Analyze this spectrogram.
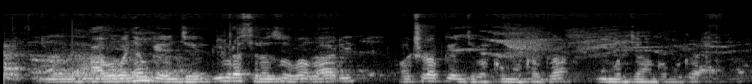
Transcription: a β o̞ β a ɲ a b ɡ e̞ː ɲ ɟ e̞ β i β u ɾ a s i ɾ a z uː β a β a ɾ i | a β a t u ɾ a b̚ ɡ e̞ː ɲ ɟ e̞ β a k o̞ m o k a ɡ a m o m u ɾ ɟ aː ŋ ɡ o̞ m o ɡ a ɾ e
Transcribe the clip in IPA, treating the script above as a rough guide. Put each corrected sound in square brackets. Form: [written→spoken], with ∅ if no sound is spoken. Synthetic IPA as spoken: a β o̞ β a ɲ a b ɡ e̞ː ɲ ɟ e̞ β i β u ɾ a s i ɾ a z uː β a β a ɾ i | a β a [t→t͡ʃ] u ɾ a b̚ ɡ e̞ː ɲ ɟ e̞ β a k o̞ m o k a ɡ a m [o→u] m u ɾ ɟ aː ŋ ɡ o̞ m [o→u] ɡ a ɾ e

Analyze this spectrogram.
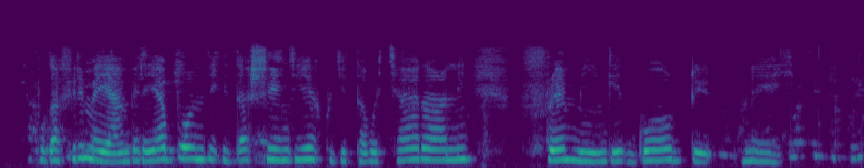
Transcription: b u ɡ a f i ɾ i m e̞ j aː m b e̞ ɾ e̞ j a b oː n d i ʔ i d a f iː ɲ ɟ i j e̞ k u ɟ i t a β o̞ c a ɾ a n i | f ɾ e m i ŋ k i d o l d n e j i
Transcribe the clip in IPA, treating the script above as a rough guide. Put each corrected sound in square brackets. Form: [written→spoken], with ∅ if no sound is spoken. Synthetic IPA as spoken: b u ɡ a f i ɾ i m e̞ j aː m b e̞ ɾ e̞ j a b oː n d i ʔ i d a [f→ʃ] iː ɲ ɟ i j e̞ k u ɟ i t a β o̞ c a ɾ a n i | f ɾ e m i ŋ [k→ɡ] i [d→ɡ] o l d n e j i

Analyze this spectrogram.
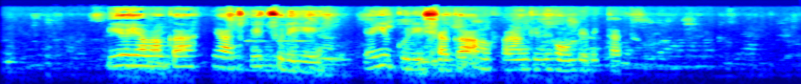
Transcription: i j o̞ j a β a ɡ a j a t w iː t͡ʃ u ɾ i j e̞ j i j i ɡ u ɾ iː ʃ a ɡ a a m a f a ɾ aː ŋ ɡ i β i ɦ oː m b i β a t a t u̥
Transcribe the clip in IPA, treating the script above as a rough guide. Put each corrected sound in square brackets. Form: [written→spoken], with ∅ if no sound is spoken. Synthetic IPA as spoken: i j o̞ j a β a ɡ a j a t w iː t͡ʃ u ɾ i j e̞ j [i→a] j i ɡ u ɾ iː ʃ a ɡ a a m a f a ɾ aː ŋ ɡ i β i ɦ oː m b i β [a→i] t a t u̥

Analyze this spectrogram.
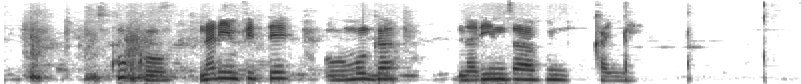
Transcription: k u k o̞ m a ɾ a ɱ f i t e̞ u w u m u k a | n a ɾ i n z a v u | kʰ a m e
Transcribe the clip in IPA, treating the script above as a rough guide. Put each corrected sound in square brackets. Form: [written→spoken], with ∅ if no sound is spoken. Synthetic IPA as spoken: k u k o̞ [m→n] a ɾ [a→i] ɱ f i t e̞ u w u m u [k→ɡ] a | n a ɾ i n z a v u | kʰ a [m→ɲ] e

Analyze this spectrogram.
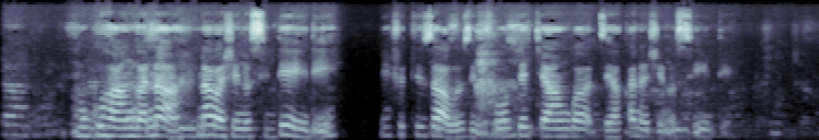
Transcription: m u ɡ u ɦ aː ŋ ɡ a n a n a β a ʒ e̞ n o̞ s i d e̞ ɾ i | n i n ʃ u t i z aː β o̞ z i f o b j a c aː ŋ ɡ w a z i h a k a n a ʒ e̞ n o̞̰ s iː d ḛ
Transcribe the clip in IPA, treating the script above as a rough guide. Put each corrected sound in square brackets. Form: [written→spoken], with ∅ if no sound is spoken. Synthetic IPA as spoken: m u ɡ u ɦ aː ŋ ɡ a n a n a β a ʒ e̞ n o̞ s i d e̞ ɾ i | n i n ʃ u t i z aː β o̞ z i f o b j a c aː ŋ ɡ w a z i h a k a n a ʒ e̞ n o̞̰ s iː d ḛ

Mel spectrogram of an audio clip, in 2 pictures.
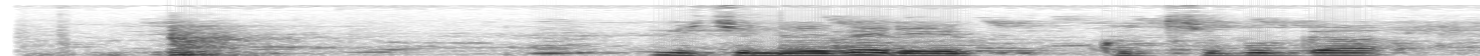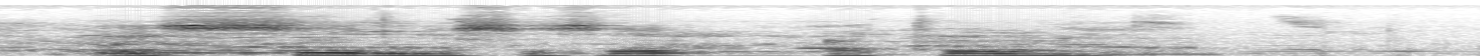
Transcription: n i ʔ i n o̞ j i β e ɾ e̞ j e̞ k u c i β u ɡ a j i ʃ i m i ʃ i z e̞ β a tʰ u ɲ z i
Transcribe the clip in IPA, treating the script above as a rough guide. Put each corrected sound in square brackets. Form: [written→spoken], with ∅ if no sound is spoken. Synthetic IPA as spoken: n i [ʔ→c] i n o̞ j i β e ɾ e̞ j e̞ k u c i β u ɡ a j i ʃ i m i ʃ i [z→ʒ] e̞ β a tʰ u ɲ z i

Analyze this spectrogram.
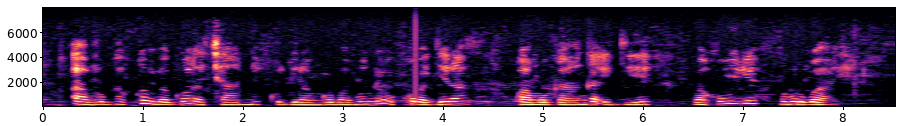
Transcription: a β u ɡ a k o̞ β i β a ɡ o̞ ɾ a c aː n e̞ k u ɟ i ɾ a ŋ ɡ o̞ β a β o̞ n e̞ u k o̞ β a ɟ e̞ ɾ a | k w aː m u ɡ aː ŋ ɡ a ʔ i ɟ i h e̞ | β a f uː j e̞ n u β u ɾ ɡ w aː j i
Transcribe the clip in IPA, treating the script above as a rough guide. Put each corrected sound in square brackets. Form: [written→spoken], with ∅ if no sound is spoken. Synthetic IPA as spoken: a [β→v] u ɡ a k o̞ β i β a ɡ o̞ ɾ a c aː n e̞ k u ɟ i ɾ a ŋ ɡ o̞ β a β o̞ n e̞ u k o̞ β a ɟ e̞ ɾ a | k w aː m u ɡ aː ŋ ɡ a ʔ i ɟ i h e̞ | β a [f→h] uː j e̞ n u β u ɾ ɡ w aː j i

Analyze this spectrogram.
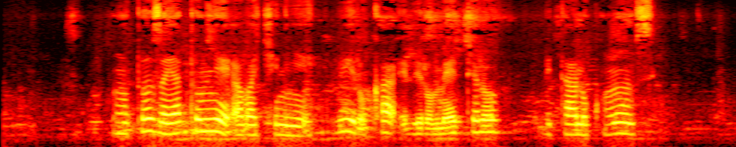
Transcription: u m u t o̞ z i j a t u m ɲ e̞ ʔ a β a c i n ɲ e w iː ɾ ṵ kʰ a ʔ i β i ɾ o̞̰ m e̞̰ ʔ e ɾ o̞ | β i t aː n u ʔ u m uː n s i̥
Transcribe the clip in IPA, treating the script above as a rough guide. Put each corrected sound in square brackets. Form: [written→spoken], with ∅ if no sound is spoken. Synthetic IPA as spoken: u m u t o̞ z [i→a] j a t u m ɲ e̞ ʔ a β a c i n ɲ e [w→β] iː ɾ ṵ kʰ a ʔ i β i ɾ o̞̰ m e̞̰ [ʔ→t] e ɾ o̞ | β i t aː n u [ʔ→k] u m uː n s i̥

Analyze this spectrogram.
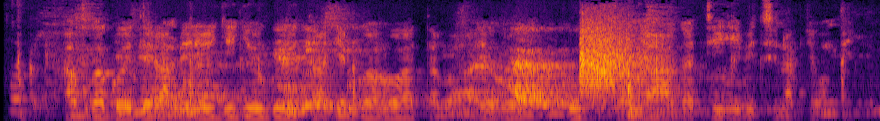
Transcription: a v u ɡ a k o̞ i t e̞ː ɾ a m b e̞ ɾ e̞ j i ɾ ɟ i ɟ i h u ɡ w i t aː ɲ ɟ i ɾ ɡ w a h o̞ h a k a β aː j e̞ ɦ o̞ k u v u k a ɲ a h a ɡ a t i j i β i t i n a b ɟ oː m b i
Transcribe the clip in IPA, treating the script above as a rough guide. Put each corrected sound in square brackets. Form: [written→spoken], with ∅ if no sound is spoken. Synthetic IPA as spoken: a v u ɡ a k o̞ i t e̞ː ɾ a m b e̞ ɾ e̞ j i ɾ ɟ i ɟ i h u ɡ [w→u] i t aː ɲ ɟ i ɾ ɡ w a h o̞ h a [k→t] a β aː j e̞ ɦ o̞ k u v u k a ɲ a h a ɡ a t i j i β i [t→t͡s] i n a b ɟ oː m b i

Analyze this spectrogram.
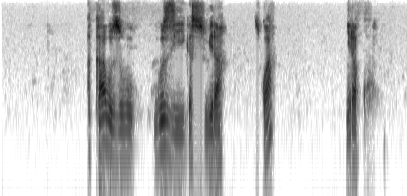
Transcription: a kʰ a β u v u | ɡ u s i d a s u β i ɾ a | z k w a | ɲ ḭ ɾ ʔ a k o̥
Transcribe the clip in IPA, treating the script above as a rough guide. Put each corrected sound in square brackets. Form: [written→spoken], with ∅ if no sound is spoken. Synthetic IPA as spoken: a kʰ a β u [v→z] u | ɡ u [s→z] i [d→ɡ] a s u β i ɾ a | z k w a | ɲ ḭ ɾ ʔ a k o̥

